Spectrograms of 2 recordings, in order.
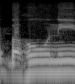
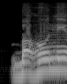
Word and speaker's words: बहूनि: तर पहिला पाद आहे बहुनी मे व्यतीतानी ठीक आहे इथं बहुनी मध्ये दीर्घ उकार आहे मोठा उकार आहे तर त्याला तसंच बहुनी मेतानी दीर्घ इकार मोठा इकार आहे तर मोठा उच्चारण करायचं बहुनी व्यतीतानी जन्मानी तव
